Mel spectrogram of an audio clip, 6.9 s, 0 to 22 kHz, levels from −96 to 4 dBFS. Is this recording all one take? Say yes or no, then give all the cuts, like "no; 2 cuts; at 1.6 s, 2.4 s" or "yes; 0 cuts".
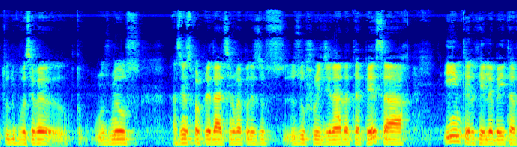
yes; 0 cuts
